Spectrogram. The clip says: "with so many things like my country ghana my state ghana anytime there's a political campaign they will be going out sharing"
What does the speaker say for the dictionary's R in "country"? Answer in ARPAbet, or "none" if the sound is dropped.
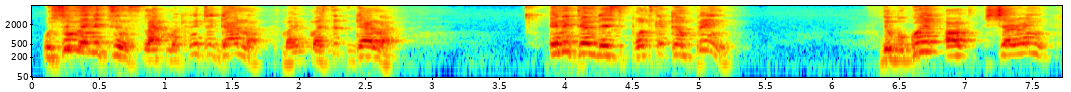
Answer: none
